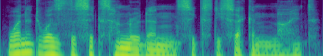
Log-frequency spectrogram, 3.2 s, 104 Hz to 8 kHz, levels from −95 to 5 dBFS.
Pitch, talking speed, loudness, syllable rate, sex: 95 Hz, 185 wpm, -16 LUFS, 4.3 syllables/s, male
